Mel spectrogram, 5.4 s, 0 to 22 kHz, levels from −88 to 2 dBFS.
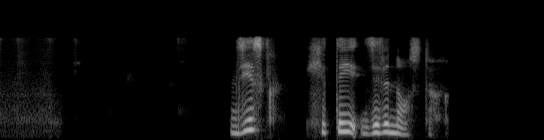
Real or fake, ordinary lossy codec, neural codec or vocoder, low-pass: fake; none; codec, 16 kHz, 0.8 kbps, ZipCodec; 7.2 kHz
